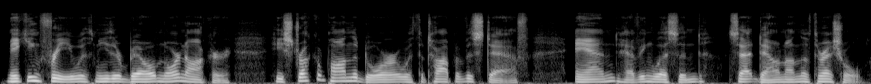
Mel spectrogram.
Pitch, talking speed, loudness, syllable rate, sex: 120 Hz, 180 wpm, -18 LUFS, 4.5 syllables/s, male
